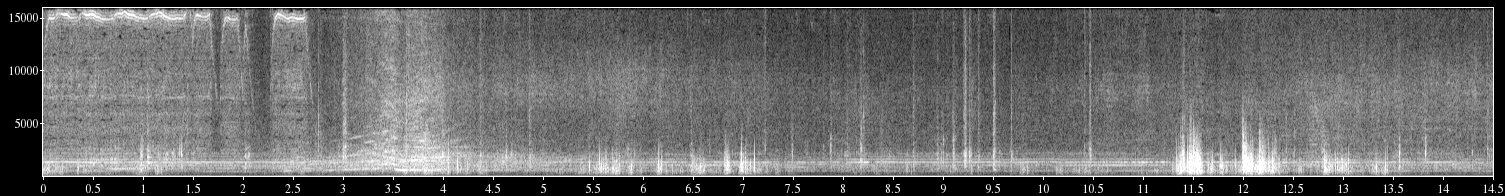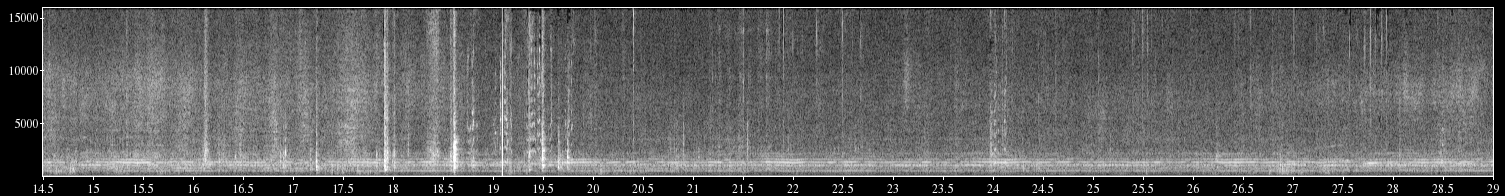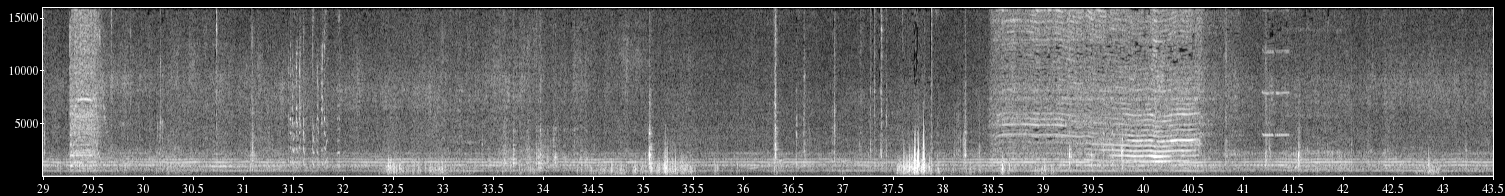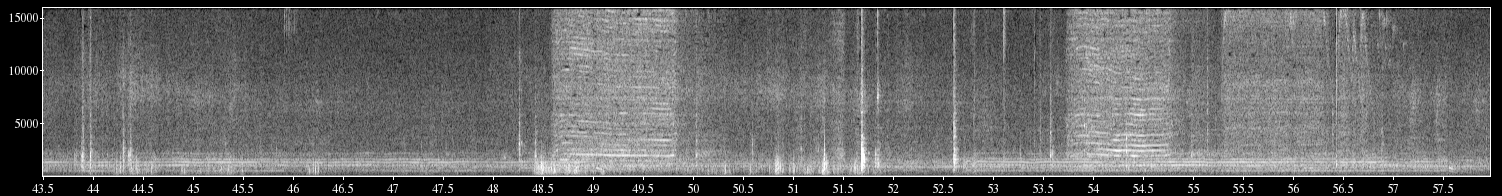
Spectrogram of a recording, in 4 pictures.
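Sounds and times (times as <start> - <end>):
faint insect buzzing: 48.4 - 57.9.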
